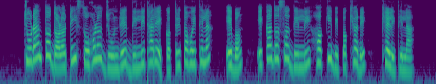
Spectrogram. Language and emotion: Odia, neutral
